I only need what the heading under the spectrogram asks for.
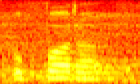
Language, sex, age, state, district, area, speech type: Odia, female, 18-30, Odisha, Kendrapara, urban, read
